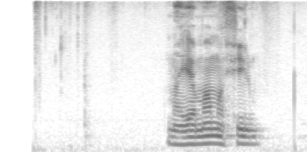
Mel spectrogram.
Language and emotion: Russian, neutral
